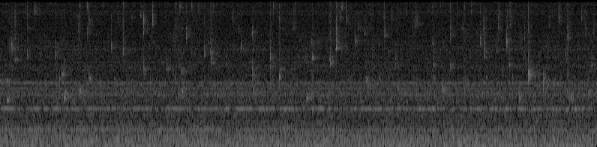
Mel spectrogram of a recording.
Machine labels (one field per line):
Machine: pump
